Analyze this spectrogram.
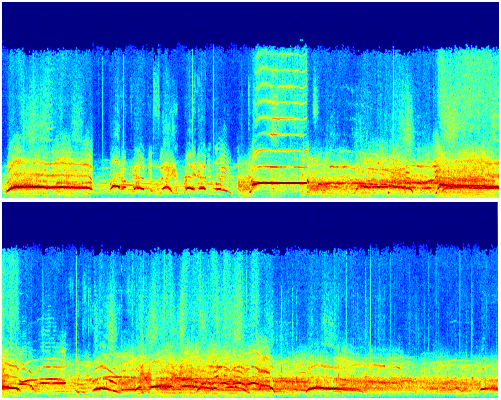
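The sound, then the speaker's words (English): A large crowd of fans screams and cheers continuously, a dense, loud wall of high-pitched shrieks and yelling that sustains throughout with shifting peaks of excitement. “Would you say they're screaming more or less this time than last time?”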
